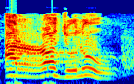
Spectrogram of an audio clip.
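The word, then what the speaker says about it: الرجل: Karena itu dia alifnya itu diucapkan ketika memulai tapi tidak diucapkan ketika disam disambung. Contohnya hadzar rajulu di situ alifnya enggak a enggak ada ditulis tapi enggak terucap.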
